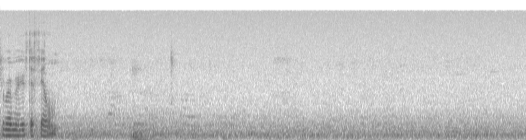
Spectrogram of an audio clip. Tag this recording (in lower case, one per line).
speech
